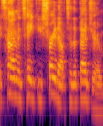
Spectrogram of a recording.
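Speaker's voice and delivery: ordinary delivery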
